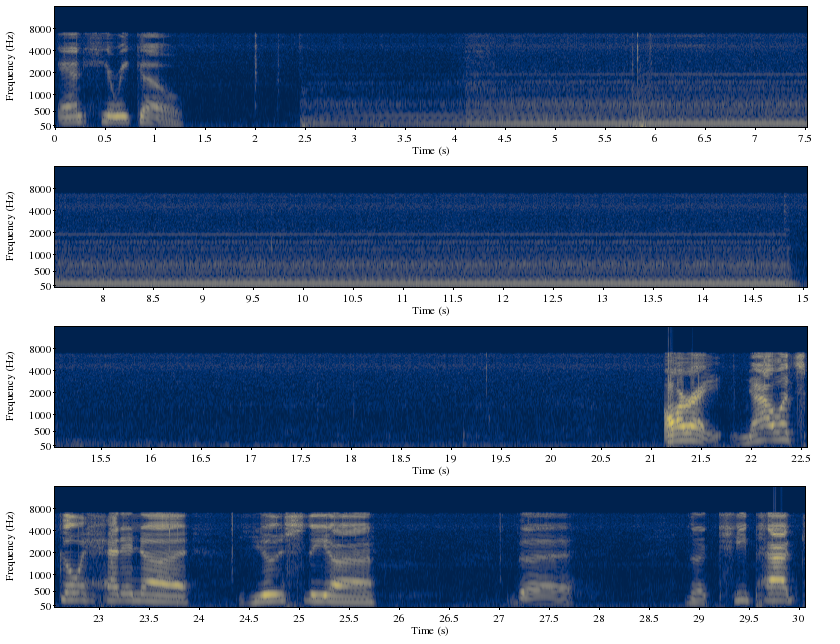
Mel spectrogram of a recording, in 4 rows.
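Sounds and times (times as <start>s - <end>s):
garage door motor humming: 2.4s - 15.4s
garage door opener click: 5.6s - 6.1s.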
